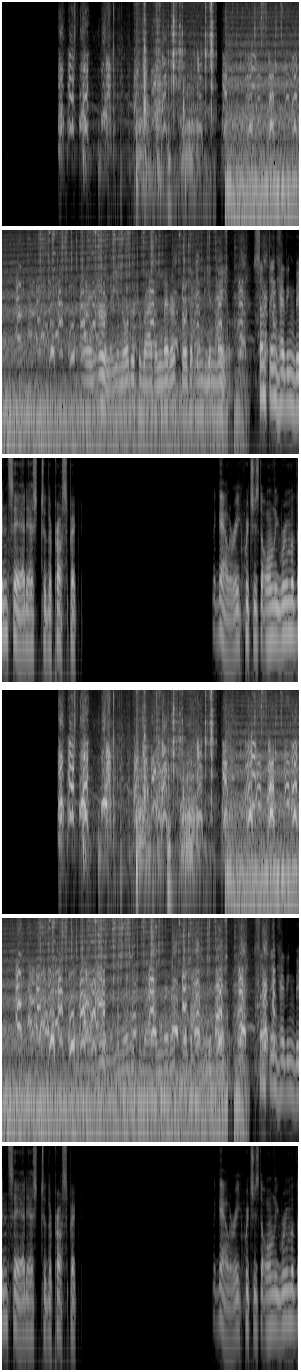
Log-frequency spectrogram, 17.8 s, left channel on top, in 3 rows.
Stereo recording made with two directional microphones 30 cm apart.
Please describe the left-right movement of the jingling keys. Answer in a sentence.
In this clip you hear the jingling keys travel towards the right.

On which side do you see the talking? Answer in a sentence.
You can hear the talking on the left.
